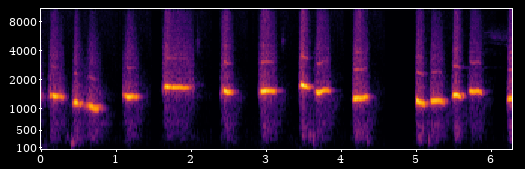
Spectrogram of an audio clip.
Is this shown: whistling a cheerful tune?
yes

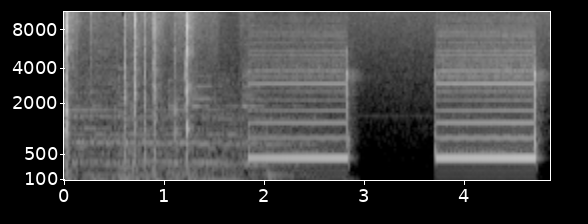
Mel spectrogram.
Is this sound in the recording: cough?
no

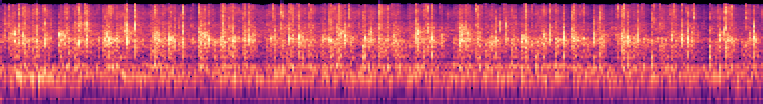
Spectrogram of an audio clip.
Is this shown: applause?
yes

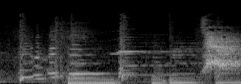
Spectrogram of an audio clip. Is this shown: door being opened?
no

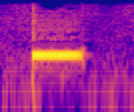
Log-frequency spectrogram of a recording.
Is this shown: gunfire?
no

